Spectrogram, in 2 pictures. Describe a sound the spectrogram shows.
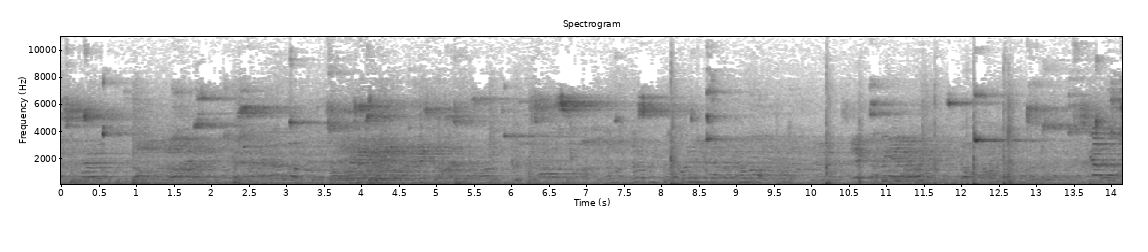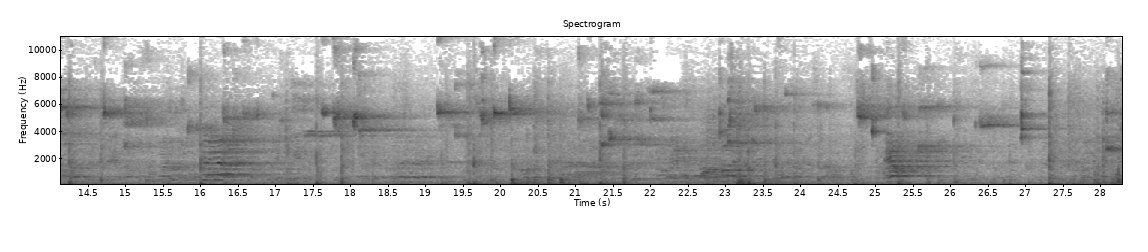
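Players' shoes squeak sharply on a wooden court in a large echoing hall.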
